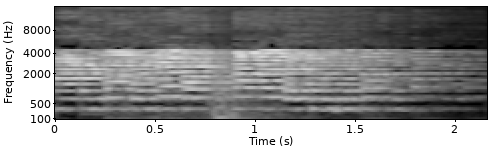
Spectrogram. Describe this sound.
Mechanical Sequence 014
This one has a nice bass note in the middle of the sequence.
The input from a cheap webmic is put through a gate and then reverb before being fed into SlickSlack (a different audio triggered synth by RunBeerRun), and then subject to Live's own bit and samplerate reduction effect and from there fed to DtBlkFx and delay.
At this point the signal is split and is sent both to the sound output and also fed back onto SLickSlack.
SlickSlack, RunBeerRun, feedback-loop, Ableton-Live, audio-triggered-synth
